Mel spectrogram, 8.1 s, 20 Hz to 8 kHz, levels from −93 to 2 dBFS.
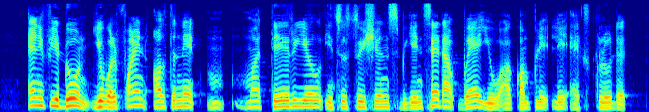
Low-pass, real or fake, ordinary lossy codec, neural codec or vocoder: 7.2 kHz; real; MP3, 48 kbps; none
